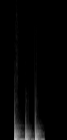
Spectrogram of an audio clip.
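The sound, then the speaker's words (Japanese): Three quick knocks on the driver's side window of a car in an even rhythm, fairly loud, with a dull resonant thud under each rap and no voices. “彼は目をつむって事件の情報を整理することとした矢先運転席側の窓をノックする音が聞こえた”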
